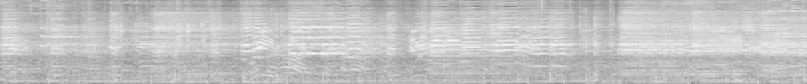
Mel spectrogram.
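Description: WMS Super Monopoly Money slot machine playing its free-spins bonus music and reel-spin sounds as the reels spin, with voices chattering in the background.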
